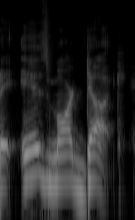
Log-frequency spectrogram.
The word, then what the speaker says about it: Marduk: being being pronounced marduk instead of marduk but it is marduk uh as it's pronounced supposedly anyway uh it was marduk who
